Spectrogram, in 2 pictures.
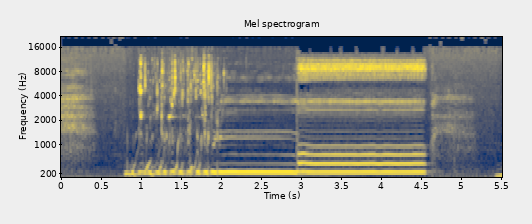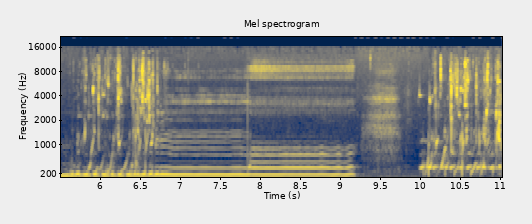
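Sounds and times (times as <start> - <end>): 
rapid gurgling bubbles in water: 0.8 - 2.9, 5.4 - 7.0, 10.0 - 11.0
speech: 0.8 - 3.4
hummed voice tone through a tube submerged in water during a voice exercise: 0.8 - 4.7, 5.4 - 9.3, 10.0 - 11.0.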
